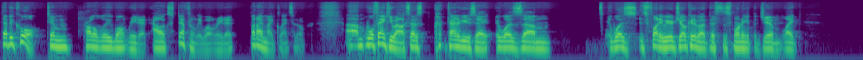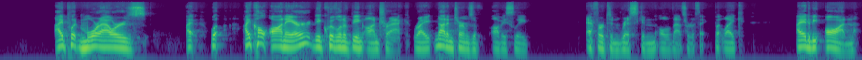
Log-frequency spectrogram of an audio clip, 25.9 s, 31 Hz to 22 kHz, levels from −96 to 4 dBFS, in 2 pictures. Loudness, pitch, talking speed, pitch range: -24 LUFS, 125 Hz, 210 wpm, 110-140 Hz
